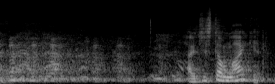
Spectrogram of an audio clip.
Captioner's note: audience laughter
